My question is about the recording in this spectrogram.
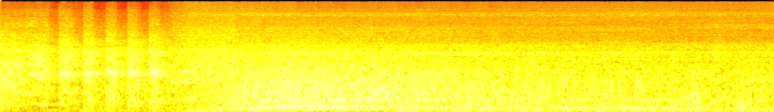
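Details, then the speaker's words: Used TRD supercharger just fitted to a Toyota Tacoma, first start and wide-open rev: loose metallic rattle and knock over the run; seller said it needed a rebuild; cause unconfirmed, some supercharger noise noted. "feel the power cranking on yeah that's wide open it doesn't sound good what is rattle"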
